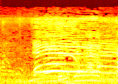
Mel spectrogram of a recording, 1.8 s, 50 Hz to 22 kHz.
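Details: Sheep from the exotic category at the 2021 Sakub sheep festival in Brebes Regency, Indonesia, described as crossbred with local sheep, giving one loud, sustained, tremulous bleat lasting over a second, with voices of people nearby.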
